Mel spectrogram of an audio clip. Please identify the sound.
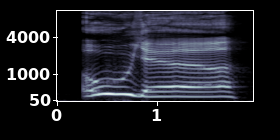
Speech > Solo speech
oh yeah
english, music, producer, speech, tags, voice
